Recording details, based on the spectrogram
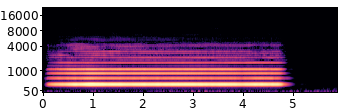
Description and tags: violin arco non vib C#3
violin arco non vibrato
